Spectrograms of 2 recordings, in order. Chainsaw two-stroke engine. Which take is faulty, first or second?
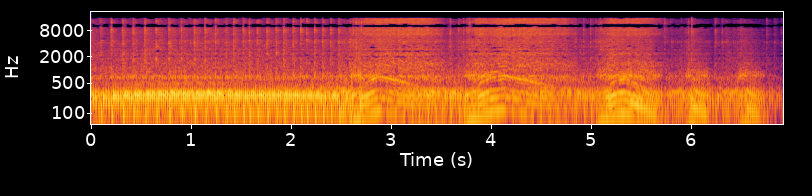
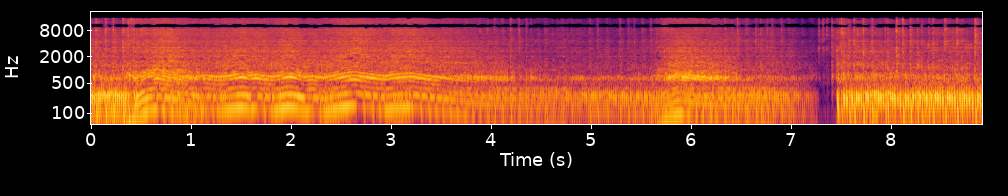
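first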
